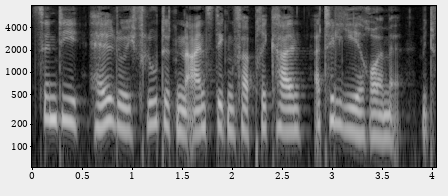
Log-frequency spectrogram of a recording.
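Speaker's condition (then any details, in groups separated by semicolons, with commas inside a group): No condition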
